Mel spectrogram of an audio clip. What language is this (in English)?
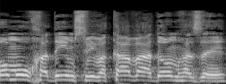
Hebrew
